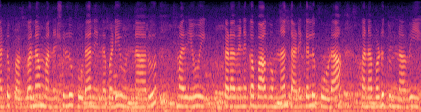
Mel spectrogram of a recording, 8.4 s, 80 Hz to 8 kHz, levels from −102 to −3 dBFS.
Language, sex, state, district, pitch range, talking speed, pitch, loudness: Telugu, female, Telangana, Mahabubabad, 235-255 Hz, 90 wpm, 240 Hz, -15 LUFS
